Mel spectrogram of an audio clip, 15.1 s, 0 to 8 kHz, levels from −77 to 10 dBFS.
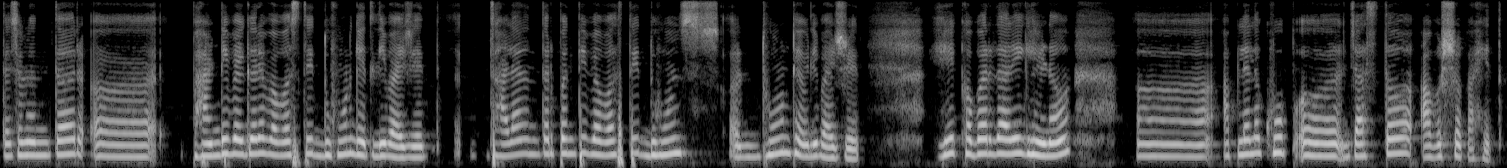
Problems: background sounds at intervals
